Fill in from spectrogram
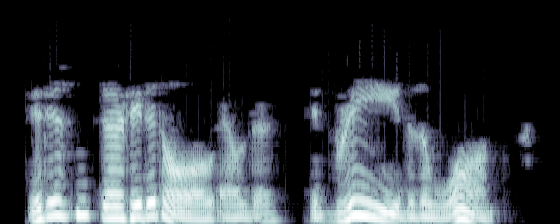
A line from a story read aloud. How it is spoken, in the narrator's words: She said warmly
